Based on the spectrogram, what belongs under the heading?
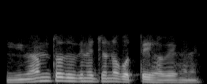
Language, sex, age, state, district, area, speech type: Bengali, male, 18-30, West Bengal, North 24 Parganas, rural, conversation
